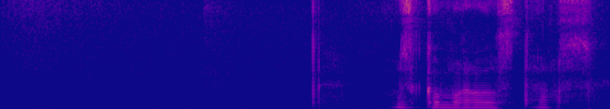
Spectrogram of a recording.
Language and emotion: Russian, neutral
